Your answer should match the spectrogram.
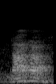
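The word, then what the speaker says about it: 奈良: 그래서 큐슈 지역에는 가야계 유적이 대단히 많고 이것이 일본이 나라, 한자로 나량인데 나라라고 읽죠.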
